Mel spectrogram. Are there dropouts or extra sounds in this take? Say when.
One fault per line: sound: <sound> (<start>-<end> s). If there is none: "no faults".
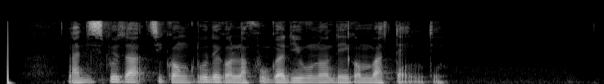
no faults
